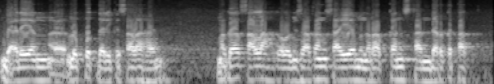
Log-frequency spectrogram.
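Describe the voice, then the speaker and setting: A man's voice: lowish voice, monotone, normal speed, vocal fry, darkish tone. A man with an Indonesian accent teaching Quran recitation, patiently repeating syllables and chanting examples. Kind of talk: slow tajwid lesson with modeled recitation. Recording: roomy hall with long reverb, faint ambience.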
